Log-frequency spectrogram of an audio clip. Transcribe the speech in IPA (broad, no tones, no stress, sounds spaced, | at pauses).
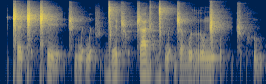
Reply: ǁ ɛ ǁ ḛ ǁʰ e | ʈ͡ʂʰ i w ɛ̰ w ɛ̰ f ḭ ɡ͡ǀ e ʈ͡ʂʰ o̰ ʈ͡ʂ a d ḭ ɡ͡ǀ ḭ w ɛ̰ ɖ͡ʐ ɐ v o r o ŋ͡ǁ o̰ | ʈ͡ʂ o̰ h u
